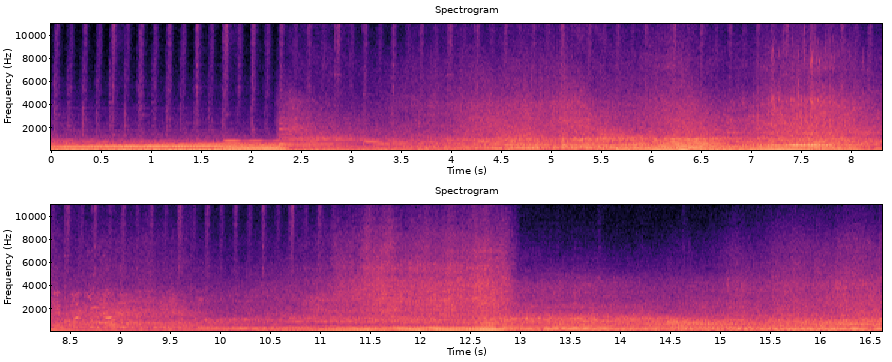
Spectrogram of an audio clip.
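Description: Race cars in the Tour Auto road race roar past with engines droning loudly, the pitch shifting steadily as they approach and pass, continuous and close, with no talking.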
